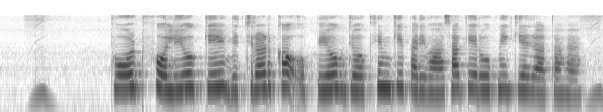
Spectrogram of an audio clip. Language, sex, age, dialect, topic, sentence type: Hindi, female, 18-24, Marwari Dhudhari, banking, statement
